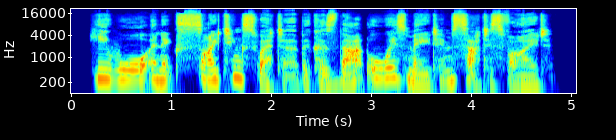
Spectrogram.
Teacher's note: Here we have a T between 2 vowel sounds, and it's changing to a D.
